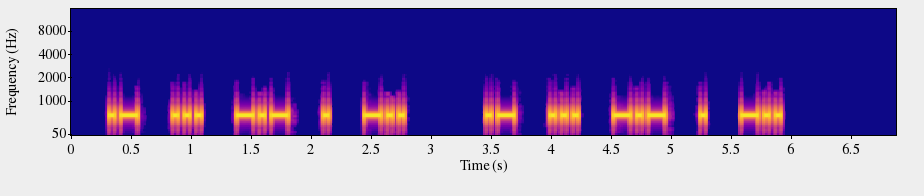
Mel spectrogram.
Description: Morse code, heard as a keyed tone, about 25 wpm, spaced as for 18 wpm, 600 Hz. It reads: ASKED ASKED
